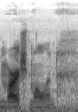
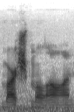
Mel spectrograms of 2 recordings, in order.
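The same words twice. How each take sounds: First: The stress falls in the usual place. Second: The stress falls in an odd place. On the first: The speaker calls it right. "I would have said Marshmallow" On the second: The speaker calls it wrong. "Put the emphasis on a weird spot there"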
